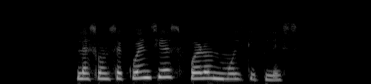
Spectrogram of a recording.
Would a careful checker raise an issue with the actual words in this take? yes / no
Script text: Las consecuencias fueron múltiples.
no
